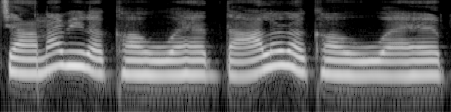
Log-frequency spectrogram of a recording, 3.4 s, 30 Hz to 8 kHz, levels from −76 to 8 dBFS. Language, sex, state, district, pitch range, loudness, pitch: Hindi, female, Jharkhand, Garhwa, 190-225 Hz, -12 LUFS, 200 Hz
